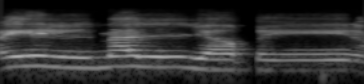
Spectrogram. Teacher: इल्मल यकीन, या के ऊपर जबर है, काफ को या से मिलाते हुए हम एक अलिफ की मिक़दार खींच के पढ़ेंगे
